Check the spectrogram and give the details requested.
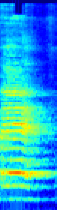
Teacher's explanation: बिना होठों के टच किए हम पै नहीं बोल सकते, जैसे पै आवाज नहीं निकलती ना पै की, अगर टच होंगे तो पै का शुद्ध उच्चारण होगा।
